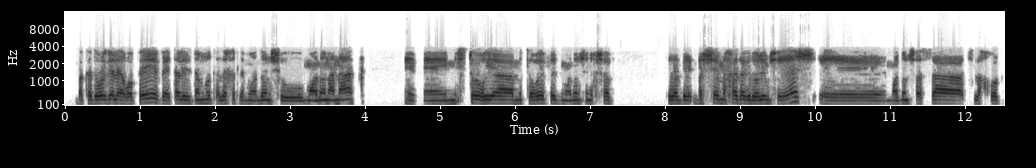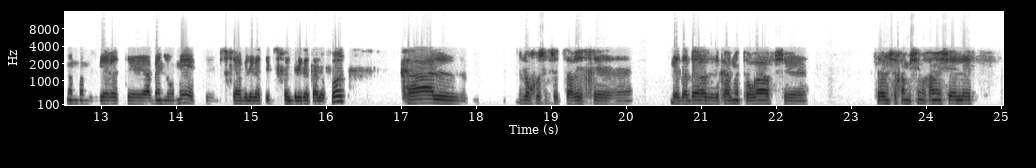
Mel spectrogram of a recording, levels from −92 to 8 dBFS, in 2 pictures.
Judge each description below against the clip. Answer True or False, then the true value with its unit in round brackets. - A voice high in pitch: False (130 Hz)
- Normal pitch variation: False (2.0 semitones)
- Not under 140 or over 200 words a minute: False (105 wpm)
